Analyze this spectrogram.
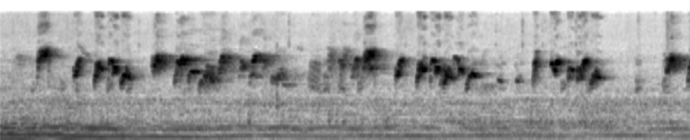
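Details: Young caged red-whiskered bulbul, two months old, kept in a bổi cage, singing a steady run of short warbled, chirpy phrases, one after another with brief gaps, over a faint low background hum.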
